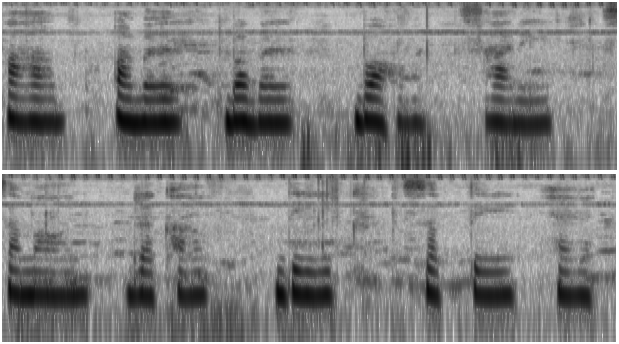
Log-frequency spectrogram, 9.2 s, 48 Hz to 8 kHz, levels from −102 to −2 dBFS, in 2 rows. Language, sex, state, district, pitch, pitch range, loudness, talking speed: Hindi, female, Bihar, Kaimur, 205 Hz, 200-215 Hz, -17 LUFS, 65 wpm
